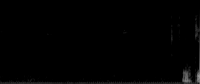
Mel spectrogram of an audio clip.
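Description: A few faint, short clicks over quiet room tone, then a woman's brief spoken "okay" at the very end.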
